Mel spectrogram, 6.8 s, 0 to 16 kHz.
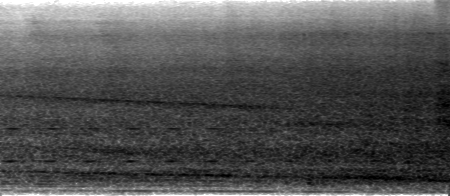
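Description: Seibu Railway 2000 series electric commuter train running past close by as it slows into a station: wheel and motor noise growing louder, with a motor whine that falls slowly in pitch. A repeated ding sounds about twice a second through the first half.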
